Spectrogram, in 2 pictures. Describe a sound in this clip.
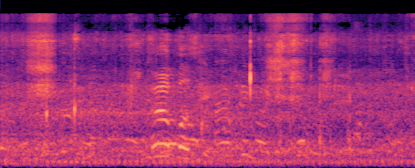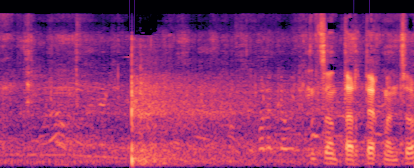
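A crowd of young men shouts outdoors, some way off.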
